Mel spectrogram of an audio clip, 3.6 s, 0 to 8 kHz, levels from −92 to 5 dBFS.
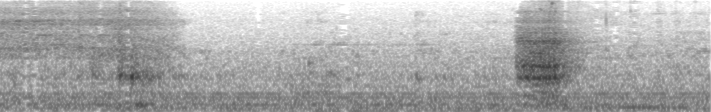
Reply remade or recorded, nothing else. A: recorded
